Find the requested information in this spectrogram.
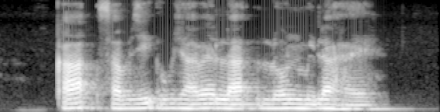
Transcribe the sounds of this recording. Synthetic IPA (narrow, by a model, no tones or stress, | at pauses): kasəbd͡ʒiʔʊpʰd͡ʒaːwelaloːnmɪlaɦɛe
